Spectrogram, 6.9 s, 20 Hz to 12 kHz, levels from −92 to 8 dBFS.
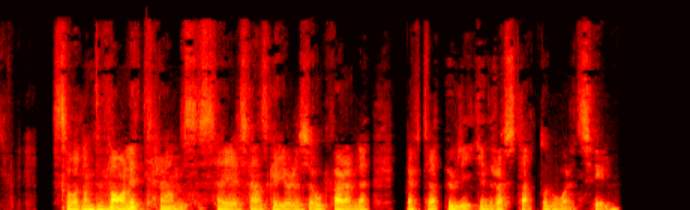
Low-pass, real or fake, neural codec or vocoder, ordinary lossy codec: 10.8 kHz; fake; vocoder, 48 kHz, 128 mel bands, Vocos; AAC, 32 kbps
